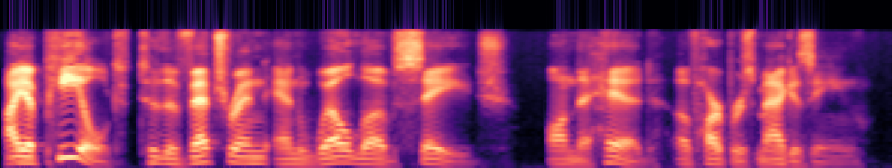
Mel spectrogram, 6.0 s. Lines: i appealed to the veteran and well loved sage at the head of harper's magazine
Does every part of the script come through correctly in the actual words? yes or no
no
